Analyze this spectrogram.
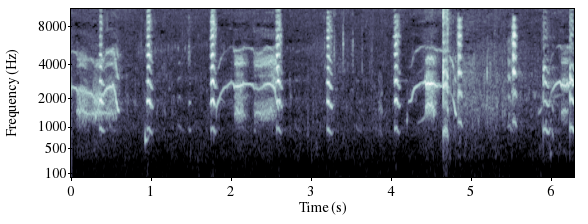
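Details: Eurasian coot lure recording for bird trapping, said to be tested on birds in northern Vietnam: nasal honking calls broken by sharp, explosive 'pitt' notes, repeated every second or so.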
